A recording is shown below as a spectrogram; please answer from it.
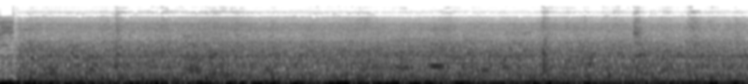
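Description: Trivandrum-Shalimar Express passenger train rolling along, a steady loud rumble of wheels and carriage noise throughout, with faint clicks and rattles over the continuous drone.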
